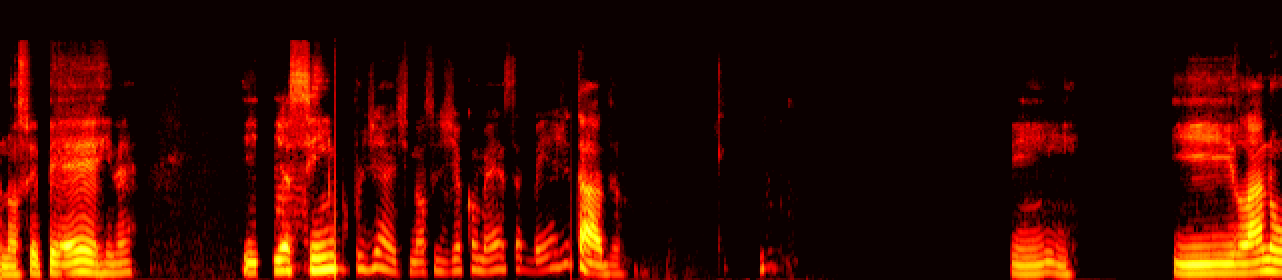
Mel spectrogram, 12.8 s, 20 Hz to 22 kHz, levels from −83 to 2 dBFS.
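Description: At 3.34 s the speech and background noise drop together by about 16 dB. They return at 5.7 s. At 9.48 s both drop by about 23 dB until 9.66 s. Each step is abrupt. This sudden gain jump is likely an unramped gain change.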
